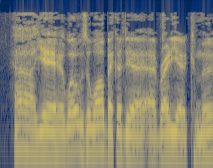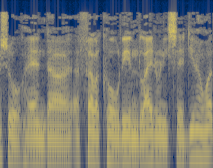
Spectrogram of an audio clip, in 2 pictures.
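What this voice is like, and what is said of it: Australian accent. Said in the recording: “people hearing this accent might think he's just making this up ... that was the worst fake Australian accent I've ever heard”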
